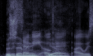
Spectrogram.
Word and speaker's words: Buscemi: Buscemi.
